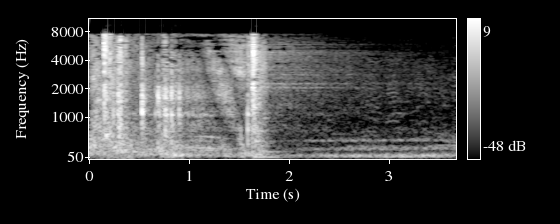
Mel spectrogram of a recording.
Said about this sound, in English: The door closed.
